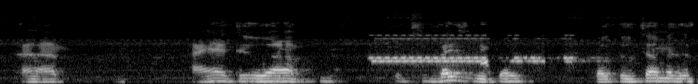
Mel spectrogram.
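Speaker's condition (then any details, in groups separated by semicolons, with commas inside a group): ALS; about eight years since diagnosis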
